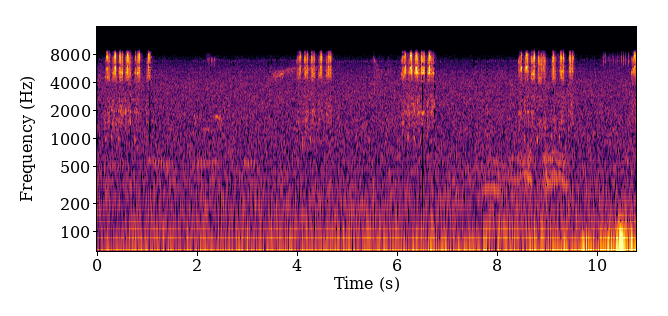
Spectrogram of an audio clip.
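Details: Mistle thrush alarm call recorded 04-05-23: dry rattling bursts of about six to eight rapid clicks, repeated every two to four seconds, with a faint low tone from another bird between bursts.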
